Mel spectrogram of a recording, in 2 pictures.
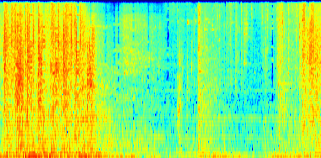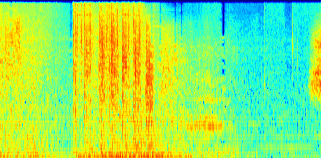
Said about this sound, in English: Let's shoot this thing.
